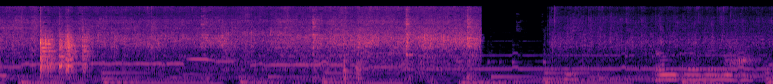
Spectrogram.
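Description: Tomatoes tipped into a pan of frying onion and garlic paste, loud sizzling with scraping, stirring strokes close by, a short drop-out midway before the sizzle resumes.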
